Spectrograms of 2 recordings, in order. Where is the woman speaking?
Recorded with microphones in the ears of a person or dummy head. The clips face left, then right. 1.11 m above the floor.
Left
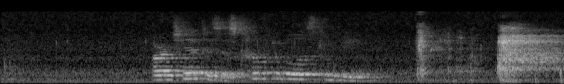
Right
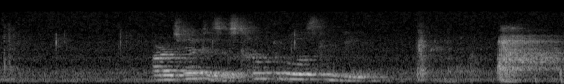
40° left (ahead or behind), 3.5 m.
